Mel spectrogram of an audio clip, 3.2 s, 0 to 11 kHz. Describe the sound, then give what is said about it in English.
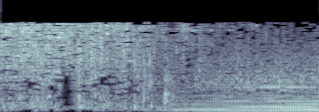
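A window smashed in a smash-and-grab home break-in: a loud crash of breaking glass with splintering debris for over a second, then a steady, low droning tone that holds to the end. No one speaks. “In the U.S., one in every 50 homes will have a break-in this year. Burglars call it smash and grab.”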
